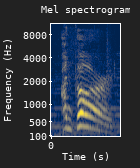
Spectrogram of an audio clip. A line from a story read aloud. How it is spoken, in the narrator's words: Corinne cried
